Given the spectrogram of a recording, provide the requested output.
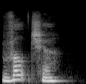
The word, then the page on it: vulture: British English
